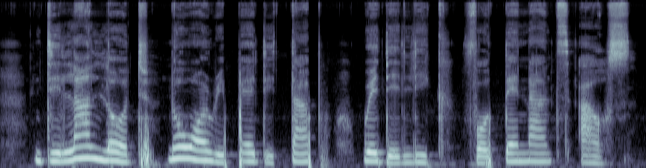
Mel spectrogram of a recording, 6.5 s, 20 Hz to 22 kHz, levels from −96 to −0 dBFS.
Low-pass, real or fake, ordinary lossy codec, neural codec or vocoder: none; real; none; none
